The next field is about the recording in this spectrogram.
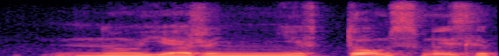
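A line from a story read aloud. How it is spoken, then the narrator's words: Confused, fearful mumble. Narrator (Russian): пробормотал Славка растерянно и даже как-то со страхом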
